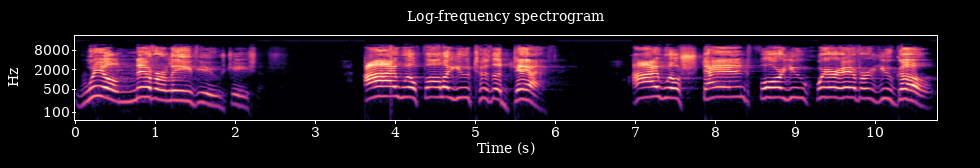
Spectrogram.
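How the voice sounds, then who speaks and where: A man voicing a devoted, impulsive male disciple within a sermon, declaiming his lines loudly. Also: high-pitched, fairly even intonation, extremely slow, long pauses, big-room sound, heavily acted. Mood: vowing.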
